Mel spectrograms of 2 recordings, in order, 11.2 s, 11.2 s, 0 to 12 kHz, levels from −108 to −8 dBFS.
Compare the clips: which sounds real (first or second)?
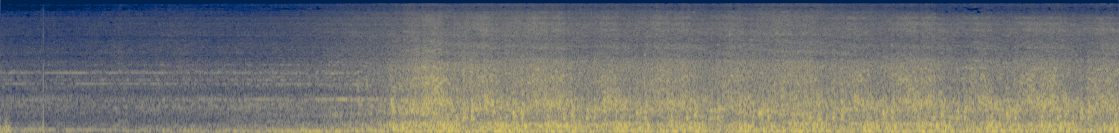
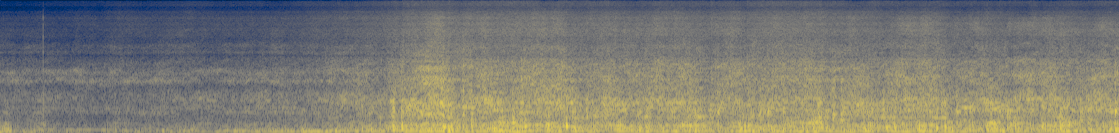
first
